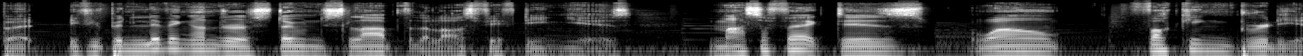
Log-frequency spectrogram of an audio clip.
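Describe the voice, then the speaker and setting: Someone speaks at a moderate pace with very wide pitch swings. Music plays in the background. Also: man. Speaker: video essayist. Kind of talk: casual commentary narration.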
